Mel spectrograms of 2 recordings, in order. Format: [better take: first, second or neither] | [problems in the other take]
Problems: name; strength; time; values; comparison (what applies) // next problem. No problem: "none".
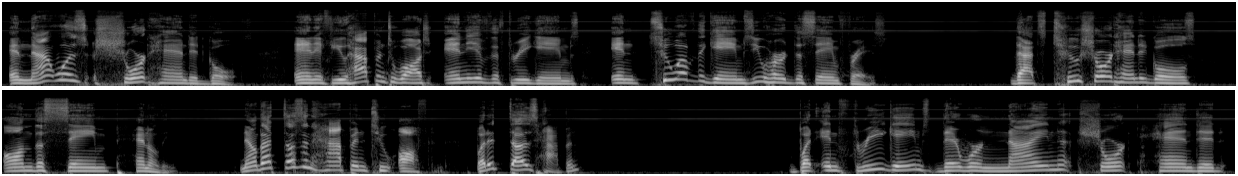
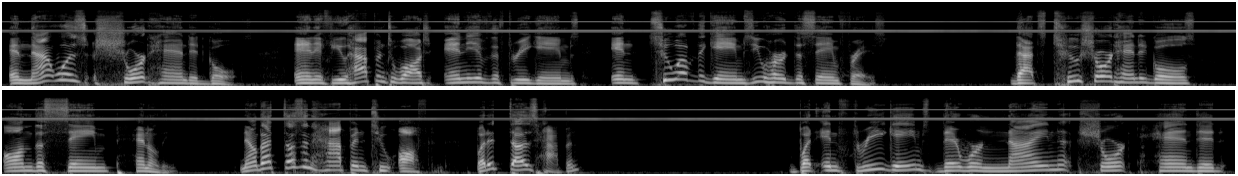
first | high-pitched whine; loud; throughout; 5.5 kHz, 7 dB below the speech; faint in the first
